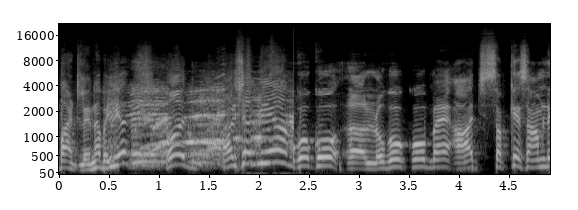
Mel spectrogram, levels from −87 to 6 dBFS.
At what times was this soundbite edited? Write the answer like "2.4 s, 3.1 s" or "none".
2.4 s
